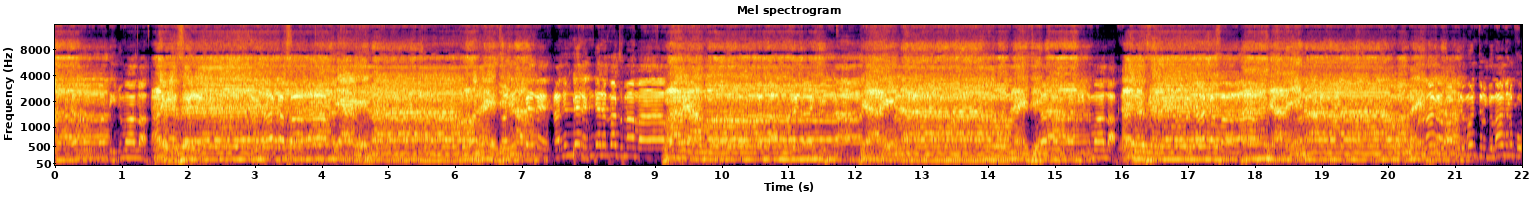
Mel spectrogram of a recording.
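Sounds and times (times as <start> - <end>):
men chanting into microphones: 0.0 - 21.9.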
